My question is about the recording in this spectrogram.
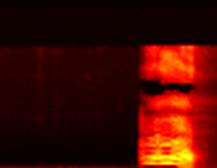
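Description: A girl's high-pitched cry of "ah!", about half a second long and dropping in pitch at the end, after near silence.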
